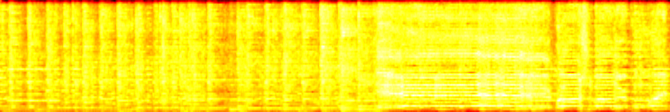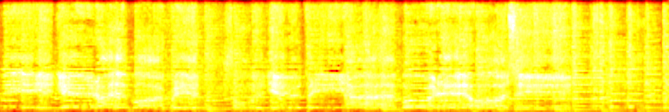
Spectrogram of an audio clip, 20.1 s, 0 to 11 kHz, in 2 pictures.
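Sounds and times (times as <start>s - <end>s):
plucked lutes: 0.0s - 20.0s
man singing: 5.6s - 18.8s.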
